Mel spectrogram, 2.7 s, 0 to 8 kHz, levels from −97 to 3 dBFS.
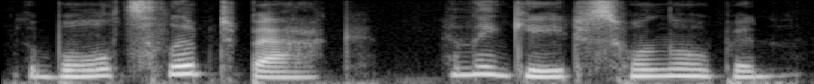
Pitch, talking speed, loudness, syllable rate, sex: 195 Hz, 200 wpm, -19 LUFS, 4.7 syllables/s, female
